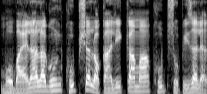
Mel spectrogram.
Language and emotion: Goan Konkani, neutral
